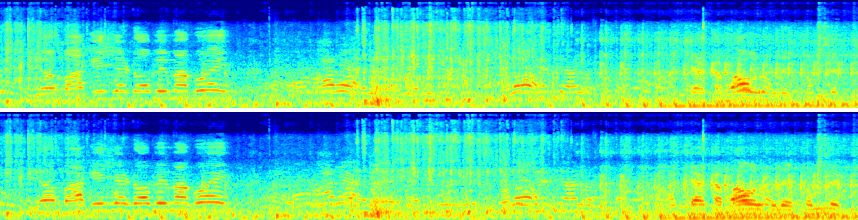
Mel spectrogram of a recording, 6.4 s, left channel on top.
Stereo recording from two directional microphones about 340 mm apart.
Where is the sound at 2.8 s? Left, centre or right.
Centre.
